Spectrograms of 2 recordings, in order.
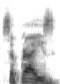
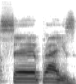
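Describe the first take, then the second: First: "Surprise" as suh-PRISE, first vowel short and weak; schwa first syllable. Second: "surprise" wrongly as SUUR-prise, slow first syllable; overlong ER vowel. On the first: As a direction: stress only the second syllable of "Surprise". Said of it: "the U R is pronounced as a schwa". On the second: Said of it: "They'll think whenever you have U R, you pronounce a long". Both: Shown as a demonstration.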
